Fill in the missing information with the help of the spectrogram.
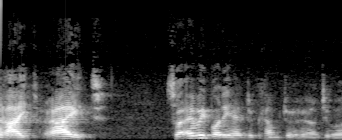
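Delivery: ordinary delivery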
